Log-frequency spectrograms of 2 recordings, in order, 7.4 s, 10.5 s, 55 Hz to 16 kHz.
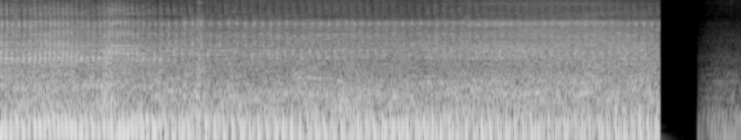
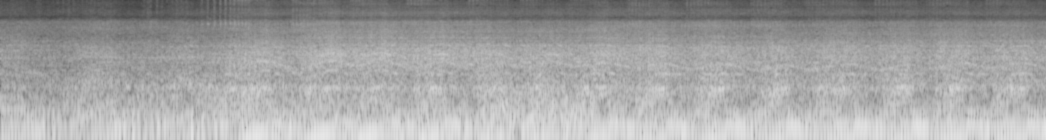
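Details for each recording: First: TVS Ntorq 125 BS6 race edition scooter engine noise problem: a rapid, steady tapping about four per second over the idle, pointing to worn rockers, a slack timing chain and tensioner. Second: TVS Ntorq 125 BS6 Race Edition scooter after valve clearance adjustment (intake 0.04 mm, exhaust 0.07 mm): smooth, steady single-cylinder run with an even throb and no knocking or ticking; engine sounds healthy.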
